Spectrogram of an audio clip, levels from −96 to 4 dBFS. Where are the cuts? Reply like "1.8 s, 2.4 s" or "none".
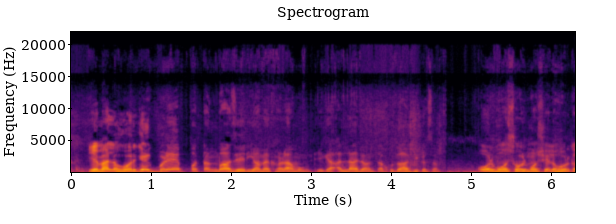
none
